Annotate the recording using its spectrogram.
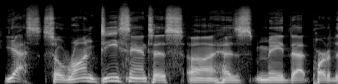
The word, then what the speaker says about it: DeSantis: I think we got to adjust our pronunciation. It really is DeSantis, according to him, I think.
